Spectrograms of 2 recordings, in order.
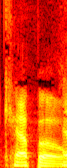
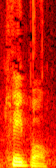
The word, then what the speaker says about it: Capo: And that's brand new, Capo. – Heaven knows, Capo. – I'm sorry. My mistake. – No. Well, I always pronounce it Capo. What do I know? But C-A-P-O.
